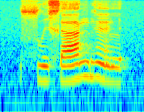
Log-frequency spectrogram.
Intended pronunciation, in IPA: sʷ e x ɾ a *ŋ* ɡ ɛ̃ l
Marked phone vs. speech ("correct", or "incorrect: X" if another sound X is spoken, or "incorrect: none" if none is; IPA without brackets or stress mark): correct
